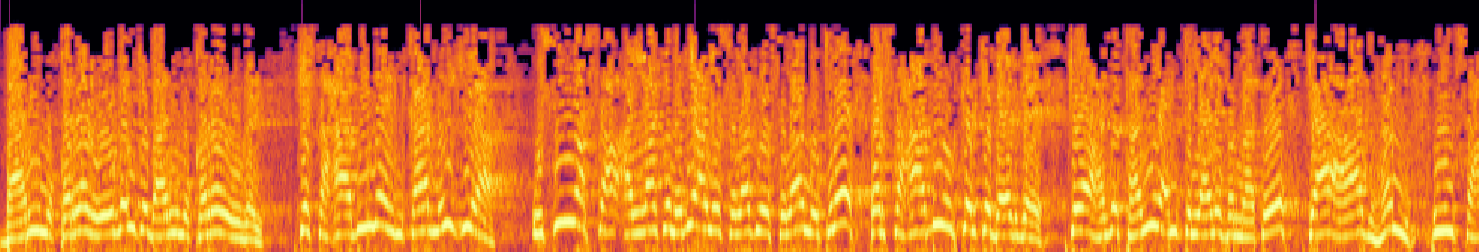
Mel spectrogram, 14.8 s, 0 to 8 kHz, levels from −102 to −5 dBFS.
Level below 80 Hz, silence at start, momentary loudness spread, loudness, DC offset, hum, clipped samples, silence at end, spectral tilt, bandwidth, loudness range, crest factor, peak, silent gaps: -32 dBFS; 0 s; 3 LU; -10 LUFS; under 0.1%; none; under 0.1%; 0 s; -9.5 dB/octave; 5.8 kHz; 1 LU; 10 dB; 0 dBFS; none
